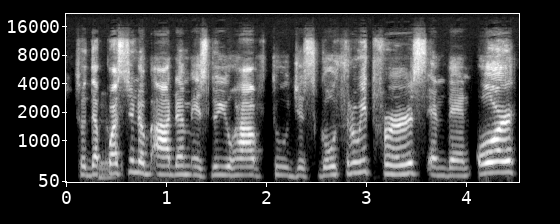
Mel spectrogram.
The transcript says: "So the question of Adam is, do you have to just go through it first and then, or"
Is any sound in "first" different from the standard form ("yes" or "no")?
no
